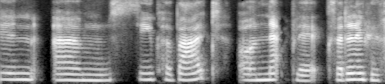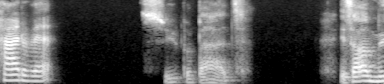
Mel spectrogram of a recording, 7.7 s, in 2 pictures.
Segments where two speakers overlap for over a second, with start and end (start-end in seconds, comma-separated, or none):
none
